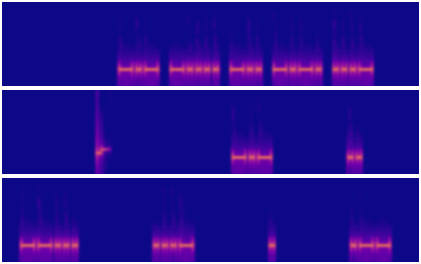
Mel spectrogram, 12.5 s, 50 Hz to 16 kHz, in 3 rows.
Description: Morse code, heard as a keyed tone, about 28 wpm, spaced as for 14 wpm, 700 Hz. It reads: K6DCV KI7VEW
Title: USA Call Signs - 6x Character Spacing - 28wpm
